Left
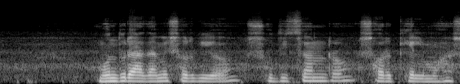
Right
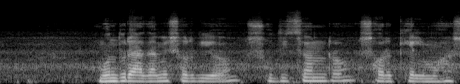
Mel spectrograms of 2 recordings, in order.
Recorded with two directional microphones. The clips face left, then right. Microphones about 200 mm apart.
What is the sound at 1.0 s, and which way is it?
A man's voice, 55° left (ahead or behind).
